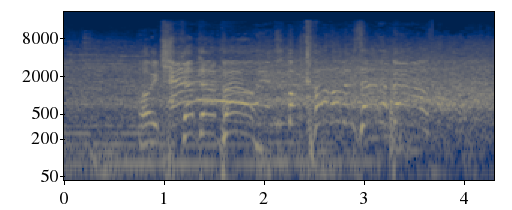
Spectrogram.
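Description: Sound of a televised NBA game: commentator's voice over arena crowd noise, rising about a second in, with a few sharp knocks of the ball and feet on the hardwood court.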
